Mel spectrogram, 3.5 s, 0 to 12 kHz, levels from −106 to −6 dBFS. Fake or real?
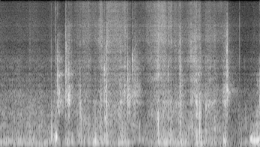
fake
